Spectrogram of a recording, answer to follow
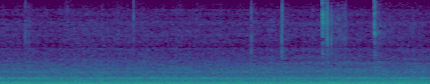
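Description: Steady low hum with a faint steady tone above it, and a few faint short ticks in the second half.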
